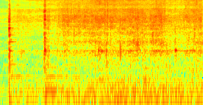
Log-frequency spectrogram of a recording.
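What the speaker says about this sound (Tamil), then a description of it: "இப்போ ஓரளவுக்கு வதங்கியிருக்கு, பட் இன்னும் நல்லா வதங்கணும்." Pallipalayam chicken sautéing in a pan, a loud, steady close sizzle opened by two sharp spatula knocks against the pan, with a lighter tap near the end.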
